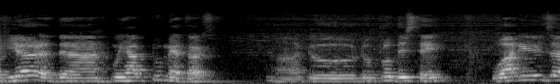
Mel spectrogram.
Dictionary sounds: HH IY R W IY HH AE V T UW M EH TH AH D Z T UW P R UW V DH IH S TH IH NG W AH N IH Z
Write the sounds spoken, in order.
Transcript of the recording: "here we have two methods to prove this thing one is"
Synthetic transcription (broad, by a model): HH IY R W IY HH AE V T UW M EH T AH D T T UW P R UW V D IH S T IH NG W AH N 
